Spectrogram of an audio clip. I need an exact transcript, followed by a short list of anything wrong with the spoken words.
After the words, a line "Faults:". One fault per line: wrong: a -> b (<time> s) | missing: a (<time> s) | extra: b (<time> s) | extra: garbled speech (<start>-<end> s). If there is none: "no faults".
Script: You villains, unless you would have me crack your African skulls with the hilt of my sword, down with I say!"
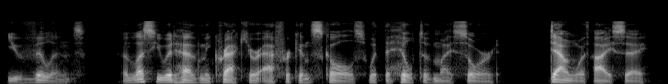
You villains, unless you would have me crack your African skulls with the hilt of my sword, down with I say!"
Faults:
no faults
